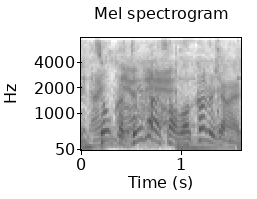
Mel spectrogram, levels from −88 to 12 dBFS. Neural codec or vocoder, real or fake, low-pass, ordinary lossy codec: none; real; 7.2 kHz; none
